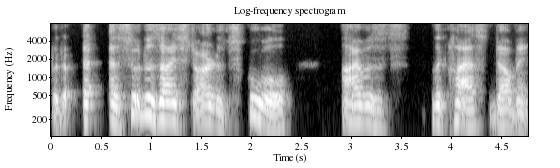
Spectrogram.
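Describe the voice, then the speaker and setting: Lively intonation at a very slow pace. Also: woman. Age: 80s+. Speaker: physician. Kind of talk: interview answer.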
